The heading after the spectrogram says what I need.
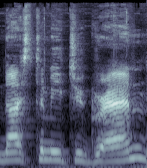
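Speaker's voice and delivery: loud, taunting, mocking put-on voice. After slow clapping, Grappa greets Gran in Grappa's mocking voice. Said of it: "He puts on a mocking voice".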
